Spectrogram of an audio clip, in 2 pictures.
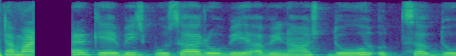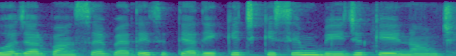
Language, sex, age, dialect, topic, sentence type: Maithili, female, 41-45, Southern/Standard, agriculture, question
